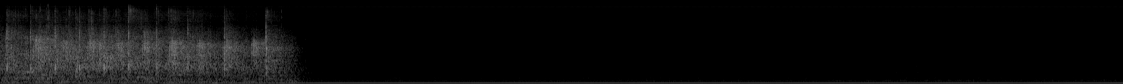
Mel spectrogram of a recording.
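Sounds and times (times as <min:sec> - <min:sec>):
crowd applauding: 0:00.0 - 0:03.1.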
